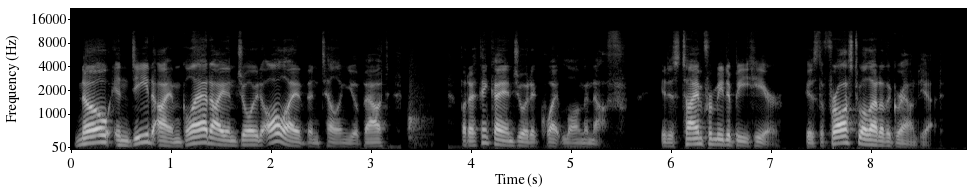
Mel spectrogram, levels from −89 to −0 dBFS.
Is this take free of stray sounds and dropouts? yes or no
no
